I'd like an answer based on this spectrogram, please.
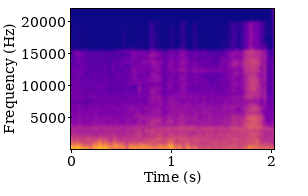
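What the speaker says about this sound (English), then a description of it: "it's a bit windy" Gusty wind buffets the microphone outdoors in a pretty open area on a cold day, loud rumbling bursts in the first second and easing to a softer rush toward the end.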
